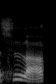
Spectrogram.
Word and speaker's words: 실라: 실라, 같은 동일한 인물인데 실로아노는 로마에서 사용하는 라틴어식으로 실로아노라고 읽고 헬라어로는 실라 이렇게 읽습니다.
